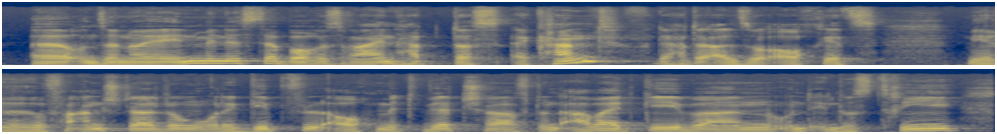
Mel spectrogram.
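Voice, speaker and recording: In an ordinary speaking voice, a man talks at a moderate pace. His pitch is medium and his intonation stays fairly even. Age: 40s. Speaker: newspaper reporter. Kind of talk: casual interview.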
